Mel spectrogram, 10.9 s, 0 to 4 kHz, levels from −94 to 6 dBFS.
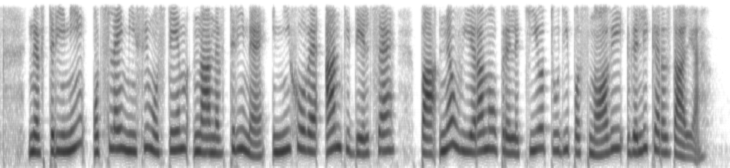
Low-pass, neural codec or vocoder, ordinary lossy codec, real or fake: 3.6 kHz; codec, 16 kHz in and 24 kHz out, 1 kbps, XY-Tokenizer; none; fake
